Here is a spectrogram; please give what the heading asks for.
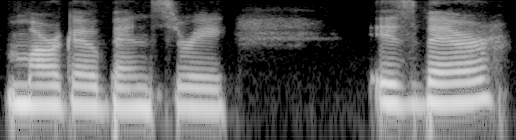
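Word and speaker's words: Margot Benary-Isbert: So, for example, I believe the author's name is pronounced Margot Bensary Isber.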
